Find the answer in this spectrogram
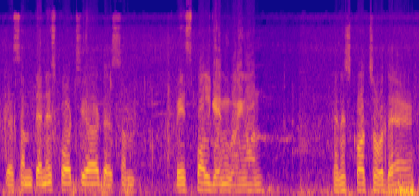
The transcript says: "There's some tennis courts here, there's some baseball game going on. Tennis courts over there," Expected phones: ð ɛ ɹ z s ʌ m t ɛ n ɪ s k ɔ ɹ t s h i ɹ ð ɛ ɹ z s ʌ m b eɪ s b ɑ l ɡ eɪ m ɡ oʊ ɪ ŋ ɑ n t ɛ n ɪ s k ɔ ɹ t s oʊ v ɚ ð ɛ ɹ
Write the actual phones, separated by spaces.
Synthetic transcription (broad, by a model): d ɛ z s ʌ m t ɛ n ɪ s k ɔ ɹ t s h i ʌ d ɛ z s ʌ m b eɪ s b ɑ l ɡ eɪ m ɡ oʊ ɪ ŋ ɑ n t ɛ n ɪ s k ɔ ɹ t s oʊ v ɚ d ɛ ɹ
